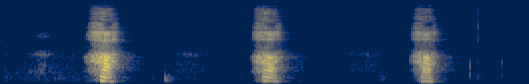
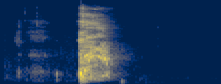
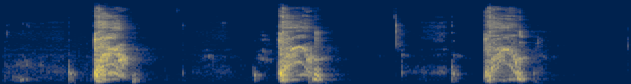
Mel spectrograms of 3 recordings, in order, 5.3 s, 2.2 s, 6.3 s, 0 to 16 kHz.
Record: {"exhalation_length": "5.3 s", "exhalation_amplitude": 29899, "exhalation_signal_mean_std_ratio": 0.23, "cough_length": "2.2 s", "cough_amplitude": 32613, "cough_signal_mean_std_ratio": 0.28, "three_cough_length": "6.3 s", "three_cough_amplitude": 27316, "three_cough_signal_mean_std_ratio": 0.3, "survey_phase": "alpha (2021-03-01 to 2021-08-12)", "age": "45-64", "gender": "Male", "wearing_mask": "No", "symptom_cough_any": true, "symptom_shortness_of_breath": true, "symptom_fatigue": true, "symptom_change_to_sense_of_smell_or_taste": true, "symptom_onset": "4 days", "smoker_status": "Never smoked", "respiratory_condition_asthma": false, "respiratory_condition_other": false, "recruitment_source": "Test and Trace", "submission_delay": "2 days", "covid_test_result": "Positive", "covid_test_method": "RT-qPCR"}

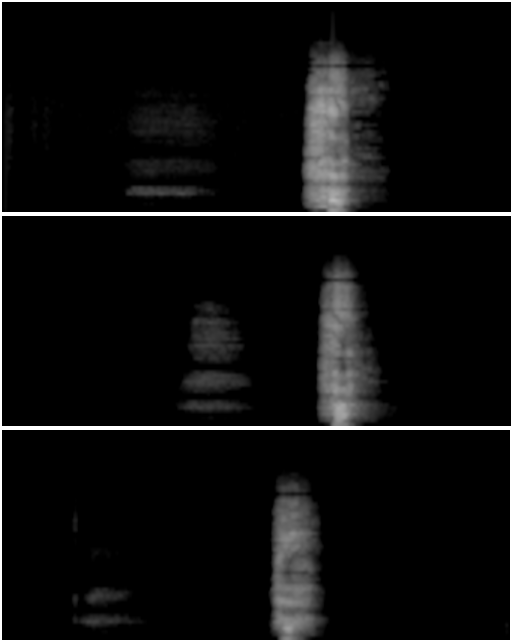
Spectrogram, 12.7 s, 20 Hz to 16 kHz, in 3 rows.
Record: {"exhalation_length": "12.7 s", "exhalation_amplitude": 29427, "exhalation_signal_mean_std_ratio": 0.17, "survey_phase": "beta (2021-08-13 to 2022-03-07)", "age": "45-64", "gender": "Female", "wearing_mask": "No", "symptom_none": true, "smoker_status": "Never smoked", "respiratory_condition_asthma": true, "respiratory_condition_other": false, "recruitment_source": "REACT", "submission_delay": "1 day", "covid_test_result": "Negative", "covid_test_method": "RT-qPCR", "influenza_a_test_result": "Unknown/Void", "influenza_b_test_result": "Unknown/Void"}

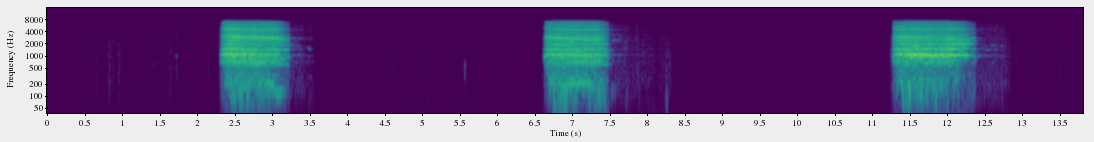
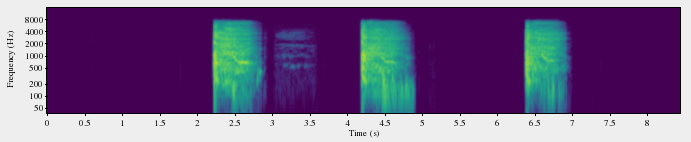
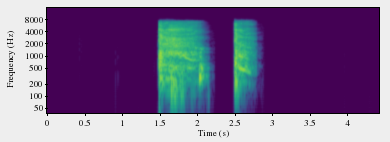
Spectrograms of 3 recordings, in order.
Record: {"exhalation_length": "13.8 s", "exhalation_amplitude": 7991, "exhalation_signal_mean_std_ratio": 0.36, "three_cough_length": "8.4 s", "three_cough_amplitude": 29415, "three_cough_signal_mean_std_ratio": 0.29, "cough_length": "4.4 s", "cough_amplitude": 28536, "cough_signal_mean_std_ratio": 0.32, "survey_phase": "beta (2021-08-13 to 2022-03-07)", "age": "45-64", "gender": "Female", "wearing_mask": "No", "symptom_cough_any": true, "symptom_runny_or_blocked_nose": true, "symptom_fatigue": true, "symptom_fever_high_temperature": true, "symptom_headache": true, "symptom_other": true, "smoker_status": "Prefer not to say", "respiratory_condition_asthma": false, "respiratory_condition_other": false, "recruitment_source": "Test and Trace", "submission_delay": "1 day", "covid_test_result": "Positive", "covid_test_method": "LFT"}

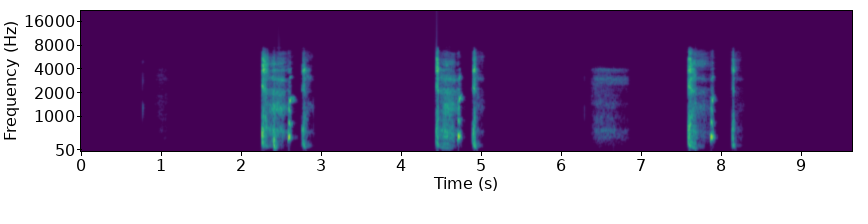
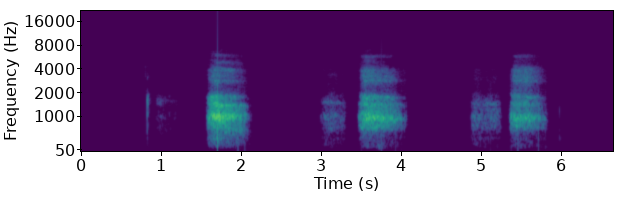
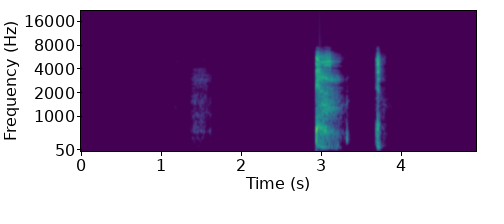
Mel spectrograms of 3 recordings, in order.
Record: {"three_cough_length": "9.6 s", "three_cough_amplitude": 32768, "three_cough_signal_mean_std_ratio": 0.21, "exhalation_length": "6.7 s", "exhalation_amplitude": 14640, "exhalation_signal_mean_std_ratio": 0.34, "cough_length": "4.9 s", "cough_amplitude": 31892, "cough_signal_mean_std_ratio": 0.18, "survey_phase": "beta (2021-08-13 to 2022-03-07)", "age": "18-44", "gender": "Female", "wearing_mask": "No", "symptom_cough_any": true, "symptom_runny_or_blocked_nose": true, "symptom_fatigue": true, "symptom_fever_high_temperature": true, "symptom_headache": true, "smoker_status": "Never smoked", "respiratory_condition_asthma": false, "respiratory_condition_other": false, "recruitment_source": "Test and Trace", "submission_delay": "2 days", "covid_test_result": "Positive", "covid_test_method": "RT-qPCR"}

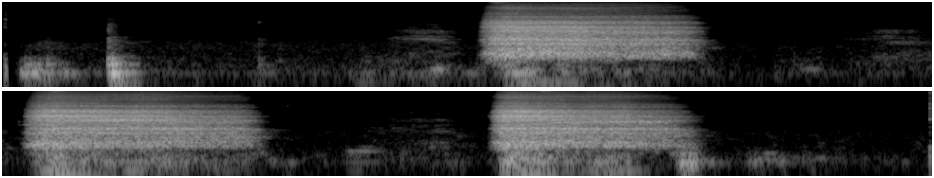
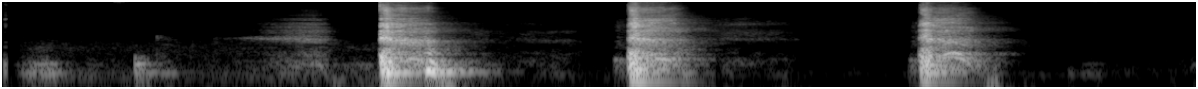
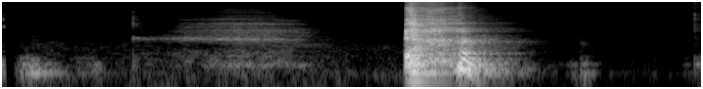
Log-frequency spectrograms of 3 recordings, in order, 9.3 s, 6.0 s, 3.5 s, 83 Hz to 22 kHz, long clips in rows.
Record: {"exhalation_length": "9.3 s", "exhalation_amplitude": 17434, "exhalation_signal_mean_std_ratio": 0.5, "three_cough_length": "6.0 s", "three_cough_amplitude": 32768, "three_cough_signal_mean_std_ratio": 0.27, "cough_length": "3.5 s", "cough_amplitude": 32768, "cough_signal_mean_std_ratio": 0.26, "survey_phase": "beta (2021-08-13 to 2022-03-07)", "age": "18-44", "gender": "Female", "wearing_mask": "No", "symptom_none": true, "smoker_status": "Never smoked", "respiratory_condition_asthma": false, "respiratory_condition_other": false, "recruitment_source": "REACT", "submission_delay": "2 days", "covid_test_result": "Negative", "covid_test_method": "RT-qPCR"}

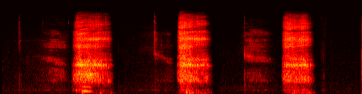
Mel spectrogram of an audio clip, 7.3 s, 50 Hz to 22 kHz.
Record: {"exhalation_length": "7.3 s", "exhalation_amplitude": 7165, "exhalation_signal_mean_std_ratio": 0.43, "survey_phase": "beta (2021-08-13 to 2022-03-07)", "age": "45-64", "gender": "Female", "wearing_mask": "No", "symptom_none": true, "smoker_status": "Never smoked", "respiratory_condition_asthma": false, "respiratory_condition_other": false, "recruitment_source": "REACT", "submission_delay": "2 days", "covid_test_result": "Negative", "covid_test_method": "RT-qPCR"}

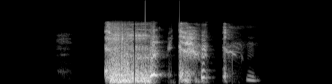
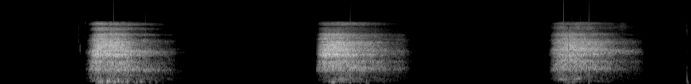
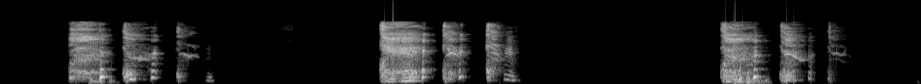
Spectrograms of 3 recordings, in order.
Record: {"cough_length": "3.3 s", "cough_amplitude": 30286, "cough_signal_mean_std_ratio": 0.43, "exhalation_length": "6.9 s", "exhalation_amplitude": 29202, "exhalation_signal_mean_std_ratio": 0.4, "three_cough_length": "9.2 s", "three_cough_amplitude": 31463, "three_cough_signal_mean_std_ratio": 0.38, "survey_phase": "alpha (2021-03-01 to 2021-08-12)", "age": "18-44", "gender": "Female", "wearing_mask": "No", "symptom_none": true, "smoker_status": "Current smoker (1 to 10 cigarettes per day)", "respiratory_condition_asthma": false, "respiratory_condition_other": false, "recruitment_source": "REACT", "submission_delay": "5 days", "covid_test_result": "Negative", "covid_test_method": "RT-qPCR"}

